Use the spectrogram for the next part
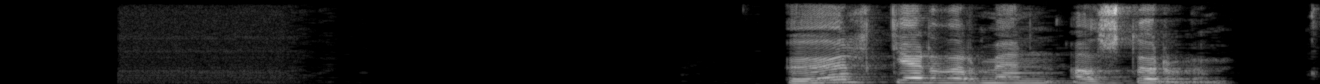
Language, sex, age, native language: Icelandic, female, 70-79, Icelandic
